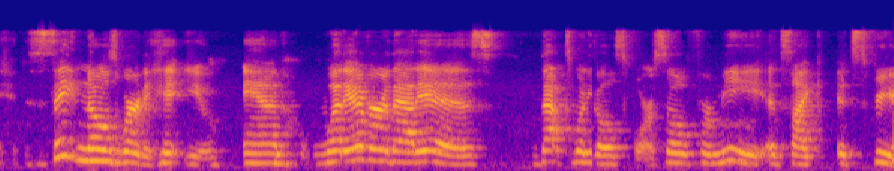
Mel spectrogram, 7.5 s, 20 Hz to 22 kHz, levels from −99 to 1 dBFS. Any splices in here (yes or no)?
yes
